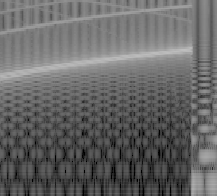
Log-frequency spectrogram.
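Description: Electronic transition sting: a synthesized tone sweeps steadily upward in pitch over a fast pulsing low beat, then cuts off suddenly near the end.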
